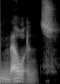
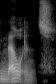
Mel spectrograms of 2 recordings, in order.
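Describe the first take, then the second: First: The word is said quickly with reduced sounds. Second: The word is said quickly with reduced sounds.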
